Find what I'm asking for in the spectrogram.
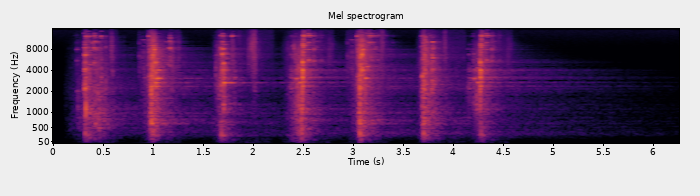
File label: walk normal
